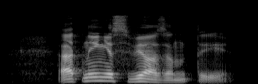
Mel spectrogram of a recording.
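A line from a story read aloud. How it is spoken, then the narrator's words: Growled. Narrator (Russian): прорычал я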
